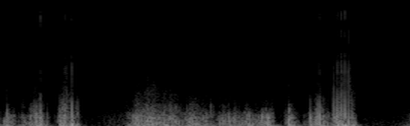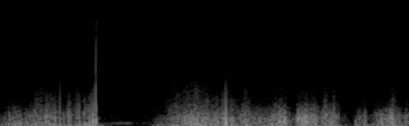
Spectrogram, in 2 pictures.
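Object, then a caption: Synthetic fur microphone windscreen. Fingertips of both hands stroke, pick and pull at the strands of a grey-white fluffy faux-fur windscreen covering a Blue Yeti microphone. The result is close, low rumbling handling noise in soft swelling bursts, with brief pauses between them and a few sharp crackles and pops.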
